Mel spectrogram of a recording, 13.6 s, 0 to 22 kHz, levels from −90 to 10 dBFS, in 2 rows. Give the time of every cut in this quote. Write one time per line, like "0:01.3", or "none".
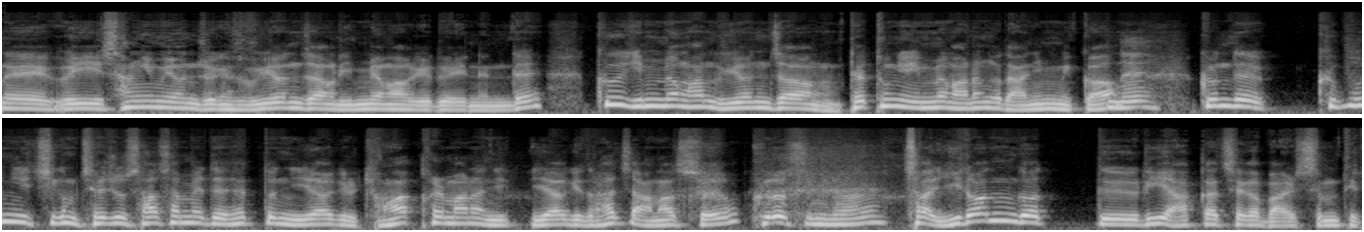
none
